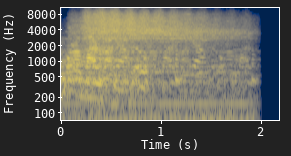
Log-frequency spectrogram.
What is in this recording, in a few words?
VOX-FX; E-Lab; X Static Goldmine 1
